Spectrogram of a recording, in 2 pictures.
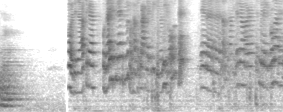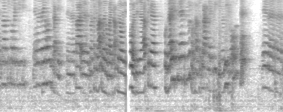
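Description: A man talks with animation nearby.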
